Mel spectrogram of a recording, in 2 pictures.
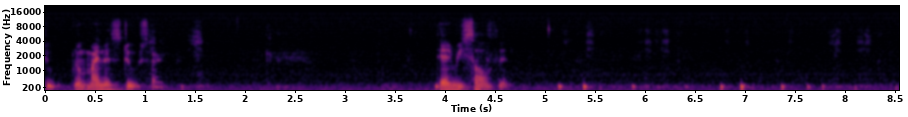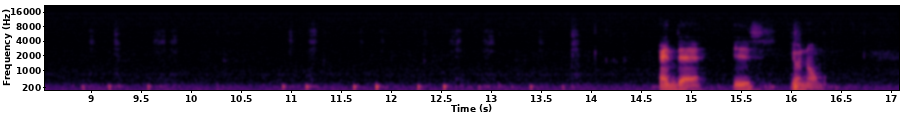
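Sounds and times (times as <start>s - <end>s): marker writing on paper: 1.0s - 1.7s, 5.1s - 10.0s, 10.9s - 14.0s.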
